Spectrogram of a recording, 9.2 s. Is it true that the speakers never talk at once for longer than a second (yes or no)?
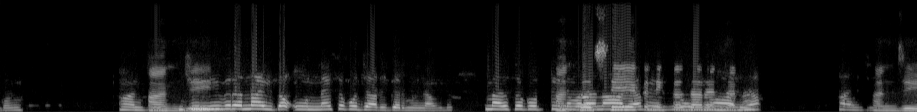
no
